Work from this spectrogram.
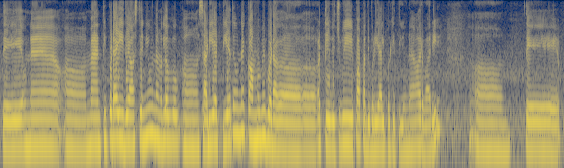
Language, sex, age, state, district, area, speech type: Dogri, female, 30-45, Jammu and Kashmir, Udhampur, urban, spontaneous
